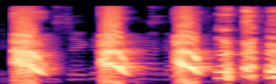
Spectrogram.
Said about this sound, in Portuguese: Do nada assim, escutou o cachorro.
